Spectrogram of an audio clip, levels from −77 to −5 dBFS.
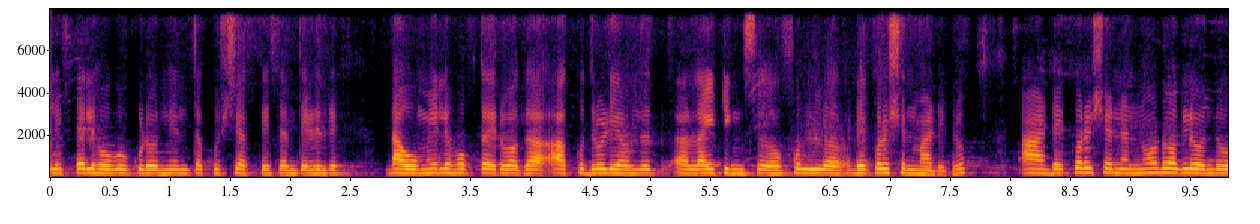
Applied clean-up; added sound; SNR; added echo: neural separator model SepFormer DNS4.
